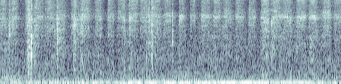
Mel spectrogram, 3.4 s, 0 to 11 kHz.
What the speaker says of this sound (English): You take some very fine sandpaper. This is 1200.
